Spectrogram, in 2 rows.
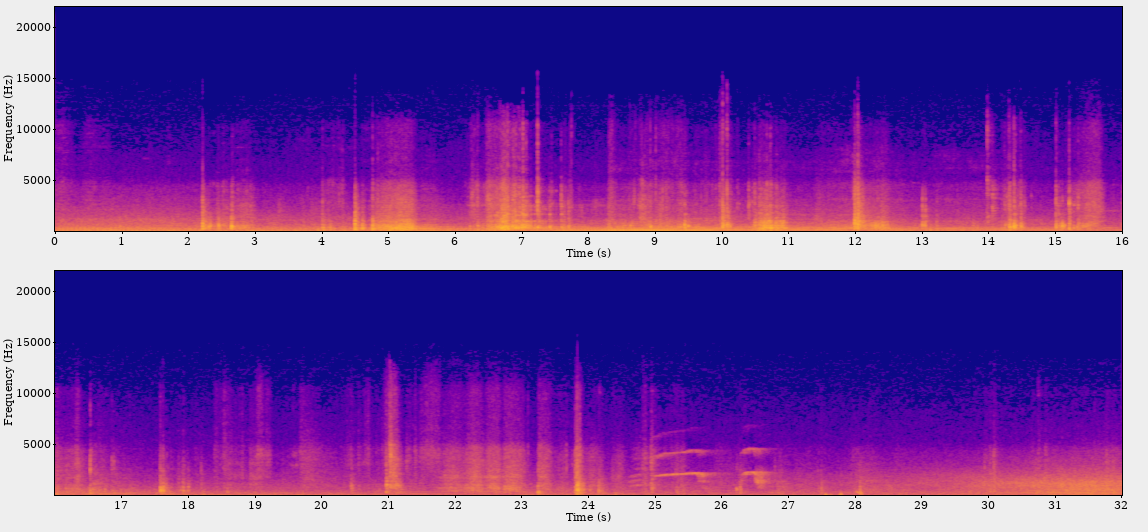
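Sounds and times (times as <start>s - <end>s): metal scraping: 4.0s - 5.6s, 6.2s - 11.1s.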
